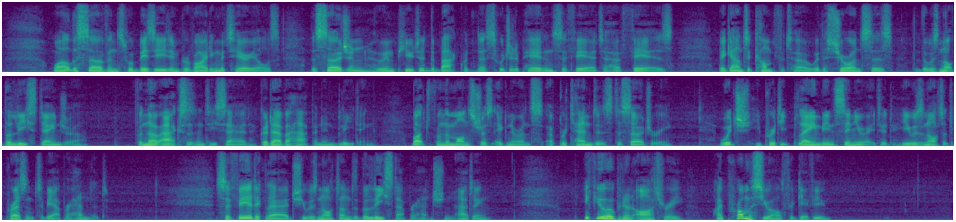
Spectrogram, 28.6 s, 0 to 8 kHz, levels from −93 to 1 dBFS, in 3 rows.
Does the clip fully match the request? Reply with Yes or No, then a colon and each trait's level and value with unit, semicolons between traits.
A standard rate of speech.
Yes: average, 185 wpm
